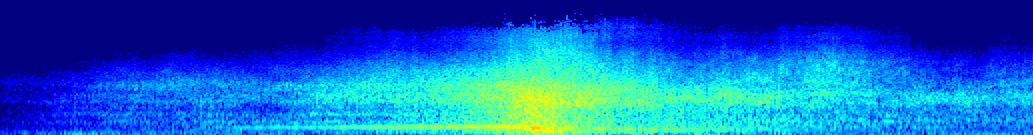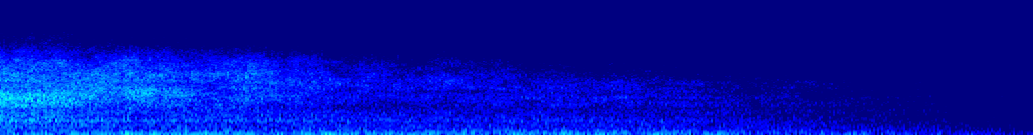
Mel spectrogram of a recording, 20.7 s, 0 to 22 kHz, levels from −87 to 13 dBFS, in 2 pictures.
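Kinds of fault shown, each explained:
No technical faults are audible.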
